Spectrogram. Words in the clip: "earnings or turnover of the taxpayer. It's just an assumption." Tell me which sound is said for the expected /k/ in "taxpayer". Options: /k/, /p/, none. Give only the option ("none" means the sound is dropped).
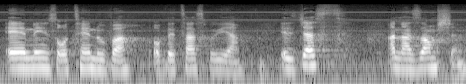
none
